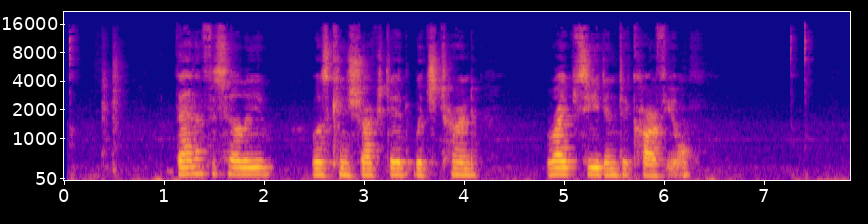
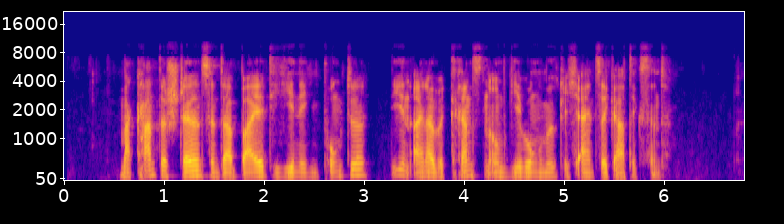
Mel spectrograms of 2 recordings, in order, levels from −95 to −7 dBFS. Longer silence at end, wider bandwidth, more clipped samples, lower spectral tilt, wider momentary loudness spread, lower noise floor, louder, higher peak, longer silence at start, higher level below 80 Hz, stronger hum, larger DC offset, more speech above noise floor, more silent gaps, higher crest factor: second, 0.45 s vs 0.75 s; first, 16 kHz vs 10 kHz; neither; first, -5.5 dB/octave vs -4 dB/octave; about the same, 11 LU vs 13 LU; second, -63 dBFS vs -71 dBFS; second, -26 LUFS vs -21 LUFS; second, -8 dBFS vs -2 dBFS; second, 0.05 s vs 0.55 s; about the same, -56 dBFS vs -56 dBFS; neither; neither; second, 38 dB vs 49 dB; neither; about the same, 18 dB vs 20 dB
